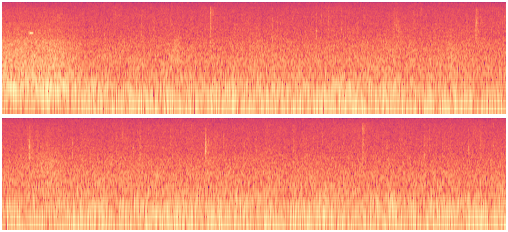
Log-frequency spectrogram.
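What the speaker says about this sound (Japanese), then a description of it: "外はまだ雨よ。" Steady rain falls outdoors in the game Dragon Quest XI, a soft continuous hiss holding at low level throughout with faint scattered drips, no voices over it.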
